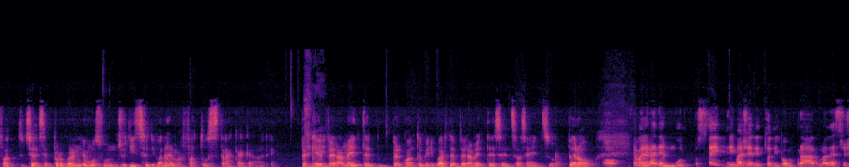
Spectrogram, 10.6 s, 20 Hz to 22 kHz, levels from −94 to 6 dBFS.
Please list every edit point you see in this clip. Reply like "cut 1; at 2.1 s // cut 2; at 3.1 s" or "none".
none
